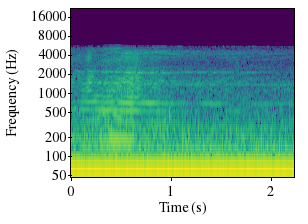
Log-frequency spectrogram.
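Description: XK K120 micro RC helicopter's brushless motors and rotors whining steadily in flight, several steady pitches at once, over wind rumble on the microphone.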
